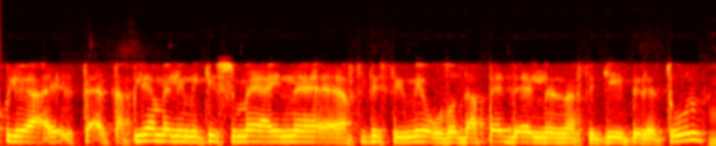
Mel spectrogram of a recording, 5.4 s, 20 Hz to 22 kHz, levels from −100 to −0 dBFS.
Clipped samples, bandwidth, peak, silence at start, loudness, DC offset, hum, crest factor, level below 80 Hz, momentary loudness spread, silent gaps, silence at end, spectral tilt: under 0.1%; 4.5 kHz; -12 dBFS; 0 s; -27 LUFS; under 0.1%; none; 14 dB; -62 dBFS; 3 LU; none; 0 s; -9 dB/octave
